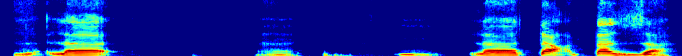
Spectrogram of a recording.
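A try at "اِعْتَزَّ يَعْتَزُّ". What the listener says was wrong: Nah, bagus.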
